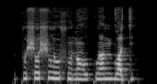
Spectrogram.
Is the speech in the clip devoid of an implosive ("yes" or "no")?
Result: no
